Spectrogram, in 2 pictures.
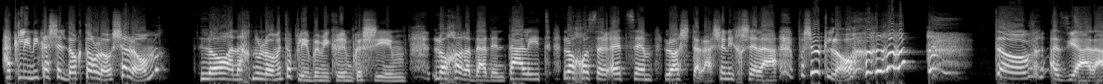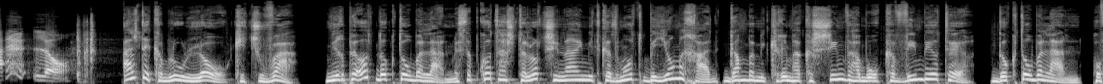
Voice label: hebrew animation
